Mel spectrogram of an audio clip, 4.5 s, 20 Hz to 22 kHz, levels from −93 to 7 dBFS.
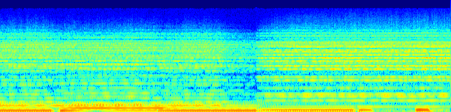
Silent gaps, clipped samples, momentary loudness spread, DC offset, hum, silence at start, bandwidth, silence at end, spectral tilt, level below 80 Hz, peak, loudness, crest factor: none; under 0.1%; 4 LU; under 0.1%; none; 0 s; 11.5 kHz; 0 s; -4.5 dB/octave; -30 dBFS; -6 dBFS; -19 LUFS; 14 dB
